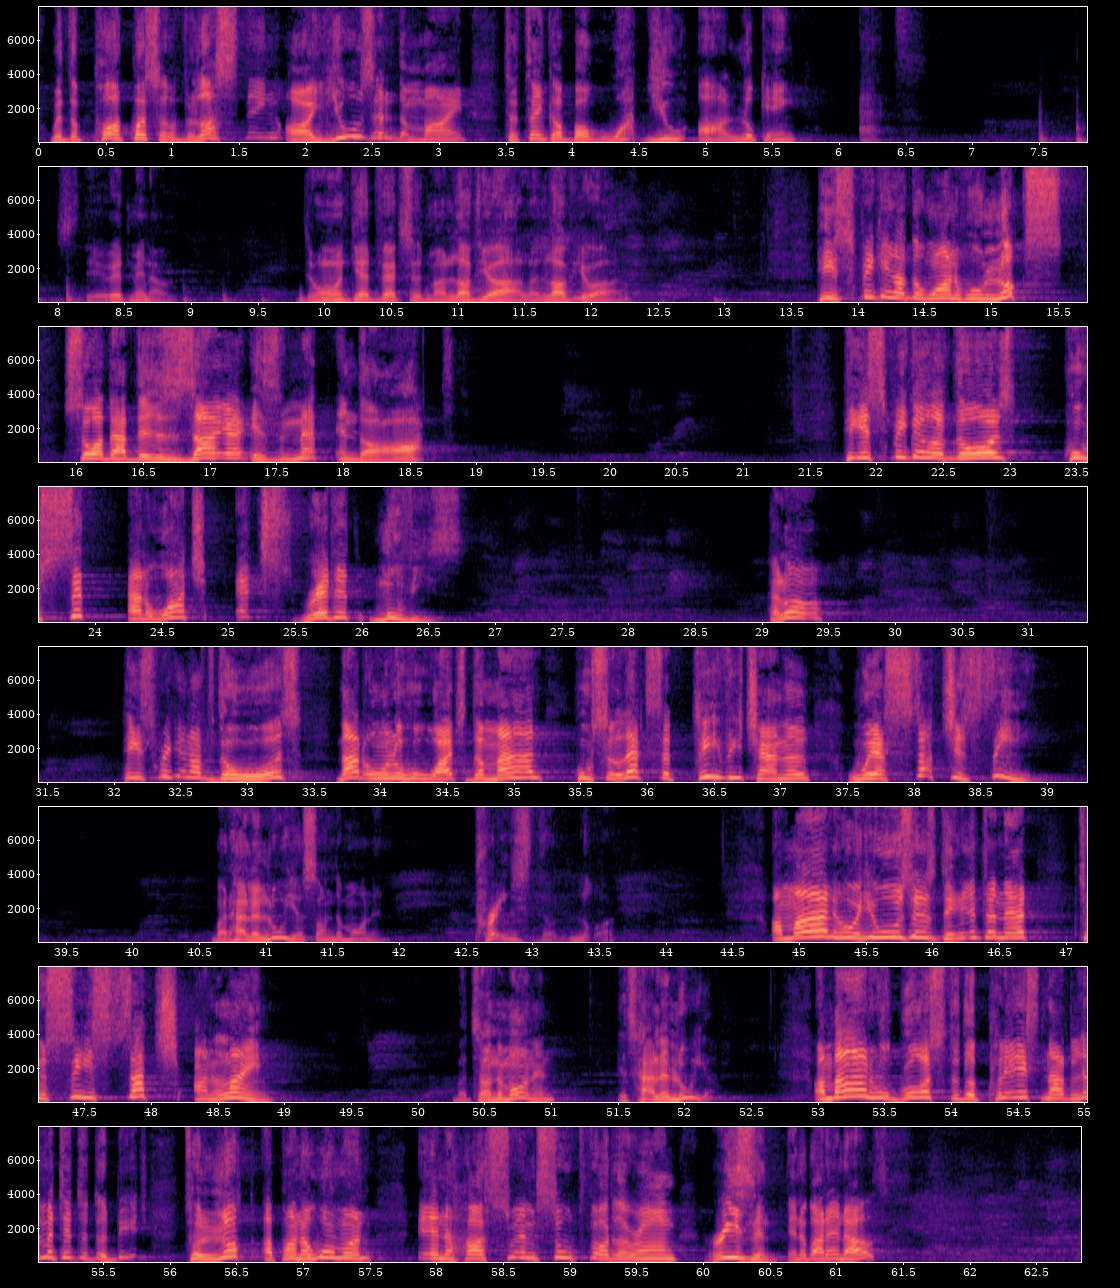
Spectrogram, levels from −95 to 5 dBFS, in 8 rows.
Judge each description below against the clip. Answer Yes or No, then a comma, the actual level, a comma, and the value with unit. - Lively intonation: Yes, wide, 7.5 semitones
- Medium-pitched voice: No, very high, 255 Hz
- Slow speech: Yes, slow, 125 wpm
